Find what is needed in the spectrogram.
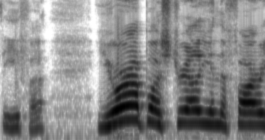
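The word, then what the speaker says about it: EAFE: created Capital International created the epha that's how it's pronounced epha Europe Australia and the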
